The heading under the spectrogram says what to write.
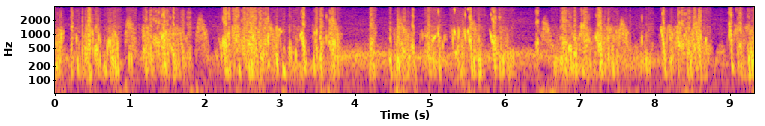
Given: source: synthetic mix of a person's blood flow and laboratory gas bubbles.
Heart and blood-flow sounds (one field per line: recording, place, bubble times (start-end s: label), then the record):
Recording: Doppler ultrasound of blood flow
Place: subclavian vein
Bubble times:
0.00-0.13 s: bubbles
0.20-0.91 s: bubbles
0.95-1.08 s: bubbles
1.15-1.85 s: bubbles
2.16-3.40 s: bubbles
3.43-3.84 s: bubbles
4.17-4.30 s: bubbles
4.43-5.24 s: bubbles
5.26-5.74 s: bubbles
5.78-6.16 s: bubbles
6.40-6.47 s: bubbles
6.61-7.68 s: bubbles
7.79-8.01 s: bubbles
8.05-8.75 s: bubbles
8.87-8.90 s: bubbles
8.96-9.34 s: bubbles
From the record:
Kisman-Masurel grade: 444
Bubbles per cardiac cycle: continuous sound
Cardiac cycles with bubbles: 100%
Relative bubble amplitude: maximal (0.775 to 0.999)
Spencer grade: 4 (maximum detectable bubble signal sounding continuously throughout systole and diastole of every cardiac period, and overriding the amplitude of the normal cardiac signals)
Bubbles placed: anywhere in the cardiac cycle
